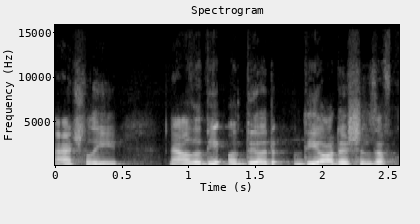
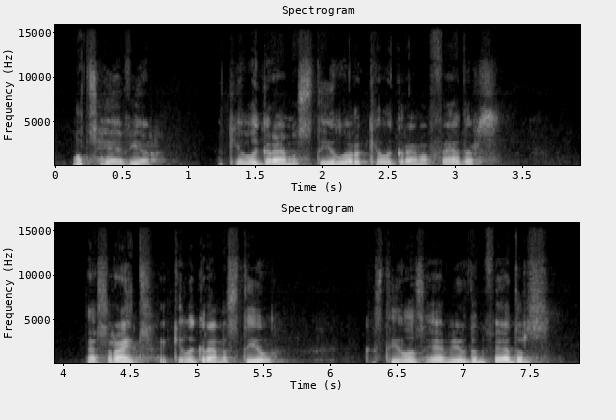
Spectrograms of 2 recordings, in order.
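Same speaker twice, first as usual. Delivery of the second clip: put-on speaking in a Scottish accent; 4 dB quieter than usual. Friends plan to dub the kilogram meme; one performs it in a Scottish accent. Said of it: "You do the accent so well".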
